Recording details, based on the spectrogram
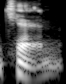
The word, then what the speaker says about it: can: زمانی که مثبت هست یعنی can، فشار یا استرس روی فعل هست، یعنی can خیلی خفیف تلفظ میشه و can تلفظ میشه. اما اگر منفی باشه استرس و یا فشار کلام روی can't هست و کاملا واضح و پرفشار تلفظ میشه.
